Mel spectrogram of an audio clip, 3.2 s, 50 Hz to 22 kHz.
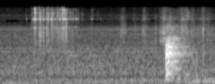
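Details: A Scottish Terrier named Katie, ten years old and female, out chasing squirrels in November 2008; light metallic jingling comes first, then one short, loud bark.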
